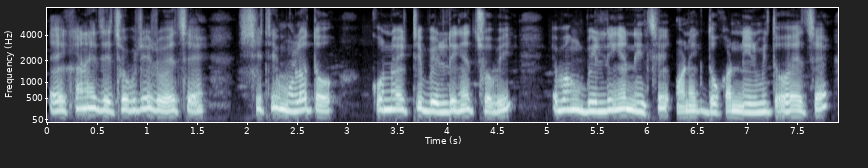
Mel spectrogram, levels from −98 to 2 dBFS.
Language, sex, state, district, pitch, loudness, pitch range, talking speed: Bengali, female, West Bengal, Jalpaiguri, 220 Hz, -14 LUFS, 190-245 Hz, 145 wpm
